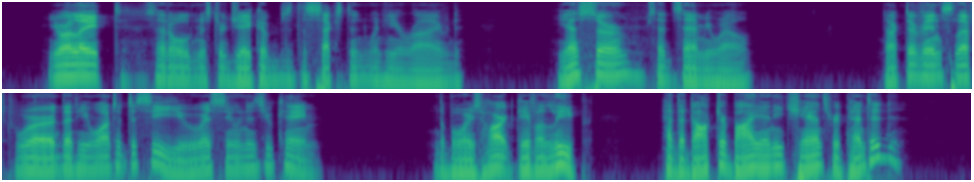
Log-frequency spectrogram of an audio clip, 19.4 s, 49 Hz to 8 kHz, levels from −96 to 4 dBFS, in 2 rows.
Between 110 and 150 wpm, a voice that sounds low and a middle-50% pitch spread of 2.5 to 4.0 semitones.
Yes: slow, 135 wpm; very low, 90 Hz; average, 3.4 semitones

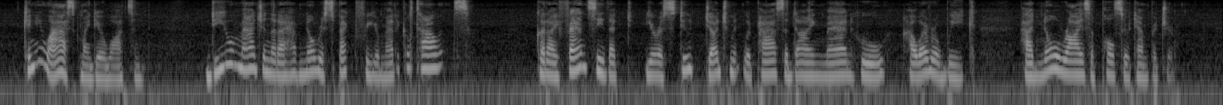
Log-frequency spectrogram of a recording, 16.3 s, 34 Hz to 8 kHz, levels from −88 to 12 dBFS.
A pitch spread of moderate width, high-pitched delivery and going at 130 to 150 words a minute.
No: average, 4.2 semitones; medium, 165 Hz; average, 145 wpm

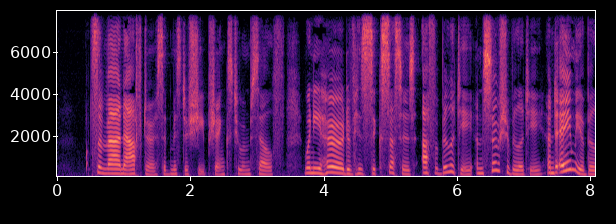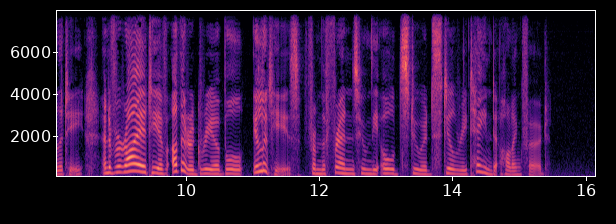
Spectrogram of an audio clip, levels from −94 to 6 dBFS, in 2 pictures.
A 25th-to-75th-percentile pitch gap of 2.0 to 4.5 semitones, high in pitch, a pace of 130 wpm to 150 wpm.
No: average, 4.9 semitones; high, 215 Hz; average, 140 wpm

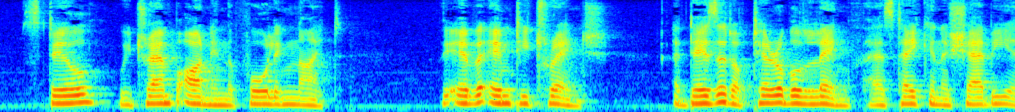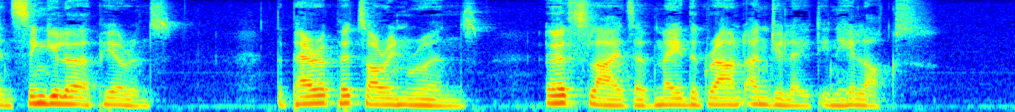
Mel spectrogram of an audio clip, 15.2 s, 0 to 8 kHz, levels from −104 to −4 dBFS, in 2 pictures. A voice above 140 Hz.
No: low, 135 Hz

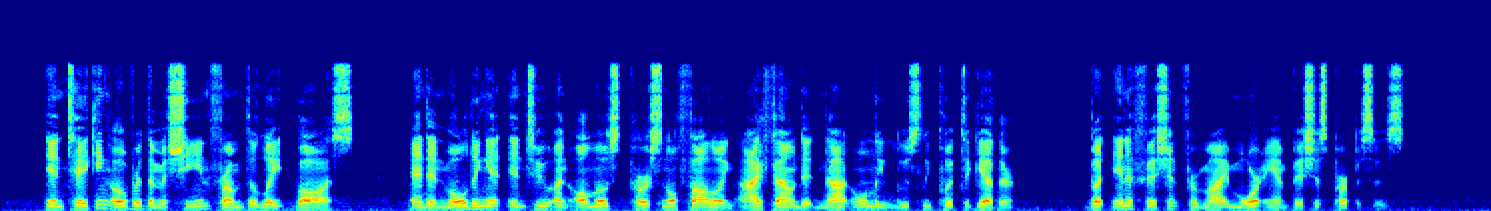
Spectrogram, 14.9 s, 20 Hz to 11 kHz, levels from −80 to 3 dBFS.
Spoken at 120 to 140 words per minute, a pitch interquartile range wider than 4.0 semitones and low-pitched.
No: slow, 135 wpm; average, 3.2 semitones; low, 130 Hz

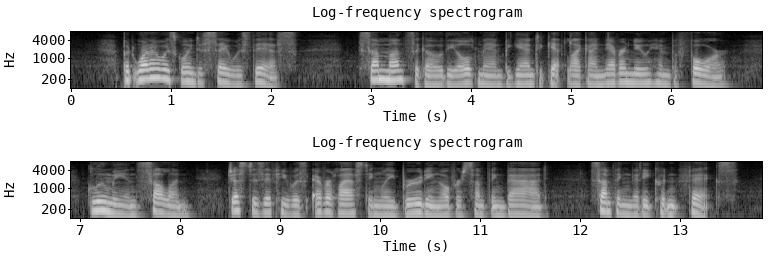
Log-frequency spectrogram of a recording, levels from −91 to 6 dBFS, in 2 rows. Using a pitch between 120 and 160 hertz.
Yes: medium, 140 Hz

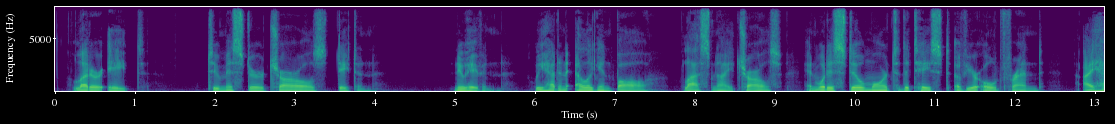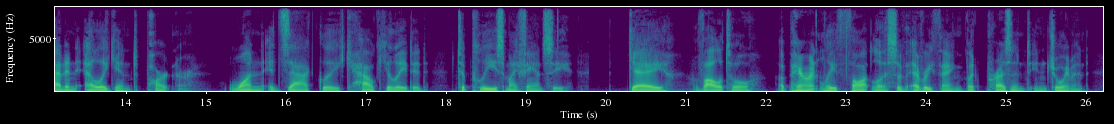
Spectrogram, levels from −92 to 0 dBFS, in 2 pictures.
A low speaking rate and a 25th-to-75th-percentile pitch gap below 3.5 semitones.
No: slow, 115 wpm; average, 3.8 semitones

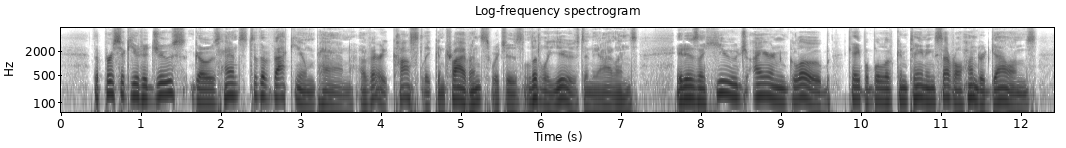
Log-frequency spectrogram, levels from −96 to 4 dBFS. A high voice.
No: low, 115 Hz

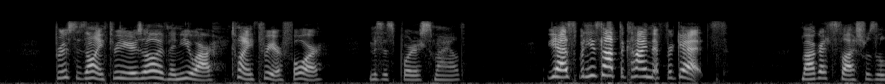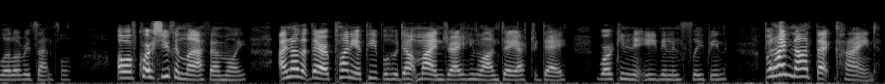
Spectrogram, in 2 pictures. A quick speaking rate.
Yes: fast, 215 wpm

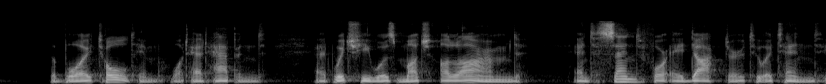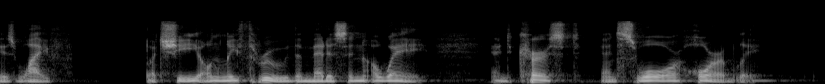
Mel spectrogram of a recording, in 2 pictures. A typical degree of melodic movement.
Yes: average, 3.6 semitones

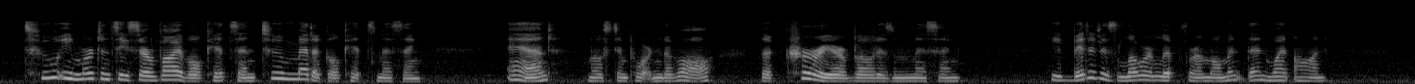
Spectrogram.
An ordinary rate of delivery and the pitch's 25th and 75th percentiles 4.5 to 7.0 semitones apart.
No: slow, 130 wpm; average, 5.2 semitones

